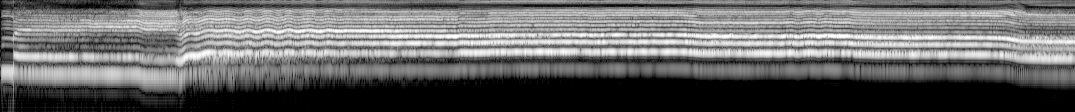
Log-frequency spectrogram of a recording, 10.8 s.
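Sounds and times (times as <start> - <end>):
woman singing dance vocals: 0.0 - 10.7.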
